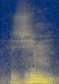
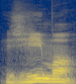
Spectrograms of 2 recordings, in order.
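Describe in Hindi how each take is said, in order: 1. अंतिम म की ध्वनि छोटी करके बोली जाती है। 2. अंतिम म की ध्वनि पूरी तरह बोली जाती है। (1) "मलाई छोटो हुने गरेर" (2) "रातोमा लेखेको झैँ झिम भनेर उच्चारण नगरी"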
